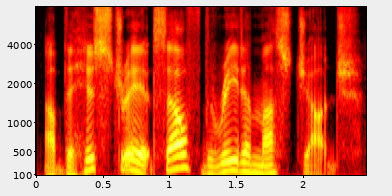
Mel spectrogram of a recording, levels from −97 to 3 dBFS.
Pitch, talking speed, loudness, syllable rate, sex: 150 Hz, 195 wpm, -19 LUFS, 5.6 syllables/s, male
